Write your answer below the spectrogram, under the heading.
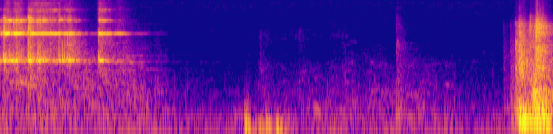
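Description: A ringing gate doorbell chime fades out, then the gate is opened by a domestic servant with a few heavy clunks and a faint latch click, ending in a burst of louder rattling noise.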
